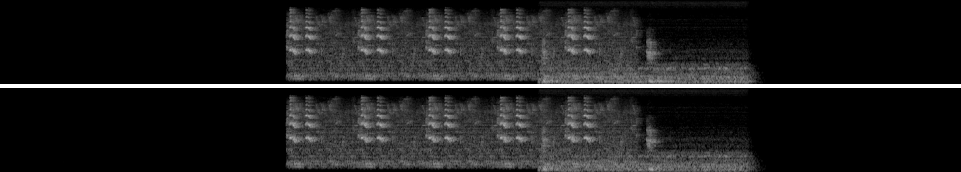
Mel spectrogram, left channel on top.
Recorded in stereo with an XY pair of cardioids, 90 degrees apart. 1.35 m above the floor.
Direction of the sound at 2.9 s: 5° left.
